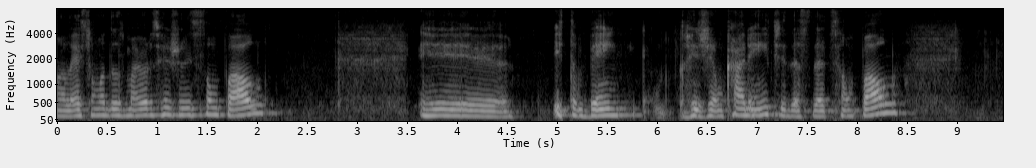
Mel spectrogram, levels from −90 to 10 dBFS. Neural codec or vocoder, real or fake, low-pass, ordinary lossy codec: codec, 16 kHz, 4.8 kbps, FACodec; fake; none; none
